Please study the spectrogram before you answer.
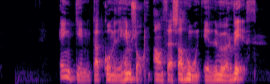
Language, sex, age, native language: Icelandic, male, 40-49, Icelandic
